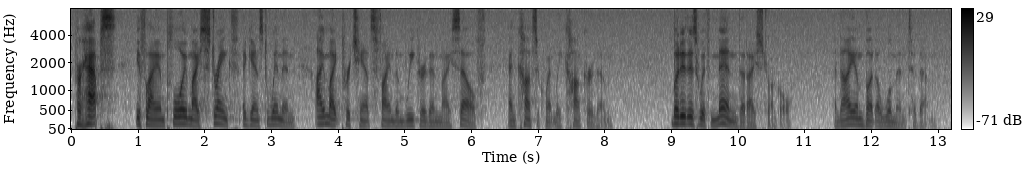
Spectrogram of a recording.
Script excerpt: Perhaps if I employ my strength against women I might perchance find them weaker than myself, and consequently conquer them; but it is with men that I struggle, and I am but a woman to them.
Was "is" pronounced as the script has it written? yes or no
yes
